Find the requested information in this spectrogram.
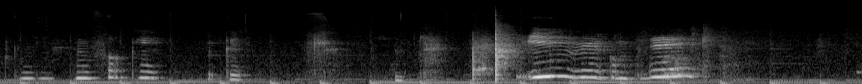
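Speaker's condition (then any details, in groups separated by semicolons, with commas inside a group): Cerebral palsy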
